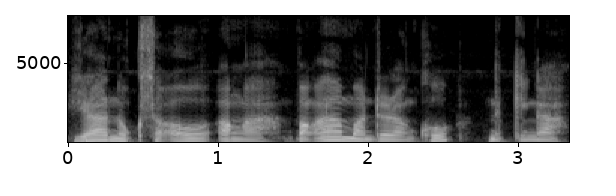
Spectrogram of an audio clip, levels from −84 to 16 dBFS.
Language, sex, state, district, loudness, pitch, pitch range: Garo, male, Meghalaya, North Garo Hills, -19 LUFS, 130 Hz, 115-150 Hz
